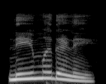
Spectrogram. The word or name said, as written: ನೇಮದಳೆ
